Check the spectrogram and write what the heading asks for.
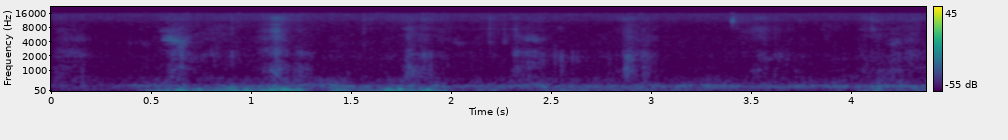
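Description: Near silence with faint irregular low thumps and a few light clicks, strongest in the first two seconds.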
